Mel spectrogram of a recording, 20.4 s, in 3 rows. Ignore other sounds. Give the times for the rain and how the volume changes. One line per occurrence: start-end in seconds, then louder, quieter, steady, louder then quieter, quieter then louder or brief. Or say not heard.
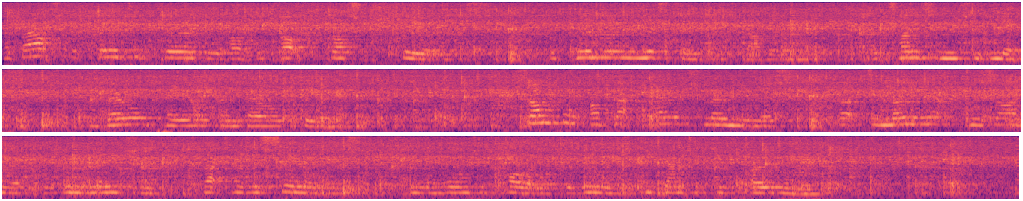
0.0-20.3 steady.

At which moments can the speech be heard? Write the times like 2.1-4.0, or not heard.
0.0-9.1, 10.2-19.1.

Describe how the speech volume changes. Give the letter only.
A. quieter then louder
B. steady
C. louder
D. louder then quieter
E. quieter
B.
